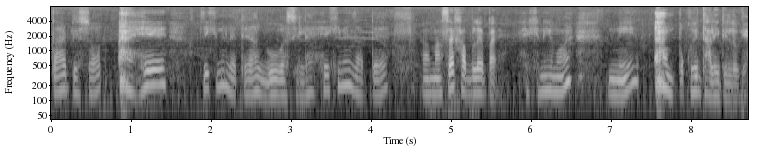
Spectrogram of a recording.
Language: Assamese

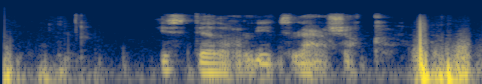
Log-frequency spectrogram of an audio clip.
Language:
Kabyle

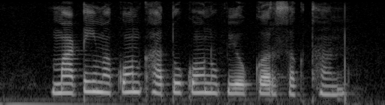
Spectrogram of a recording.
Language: Chhattisgarhi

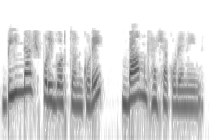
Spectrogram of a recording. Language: Bangla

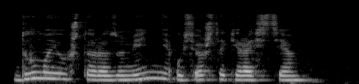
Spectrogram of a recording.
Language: Belarusian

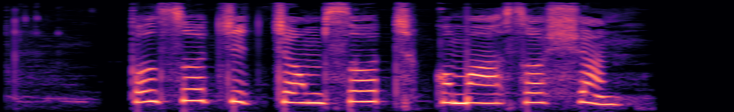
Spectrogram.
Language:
Kalenjin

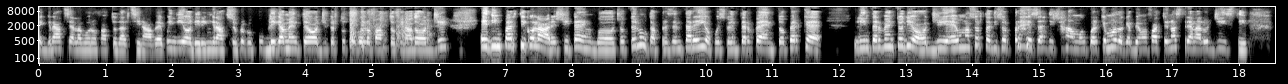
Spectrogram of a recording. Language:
Italian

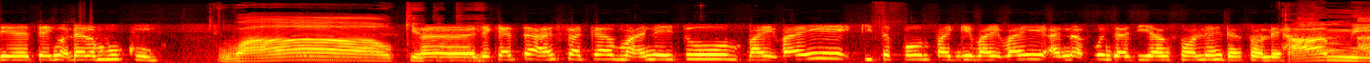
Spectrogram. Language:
Malay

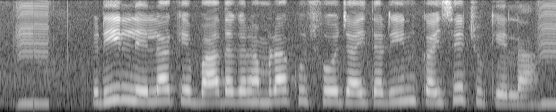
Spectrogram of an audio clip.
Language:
Magahi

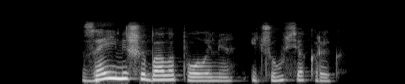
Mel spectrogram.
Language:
Belarusian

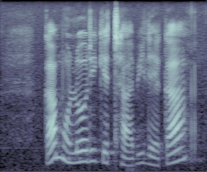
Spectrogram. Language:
Northern Sotho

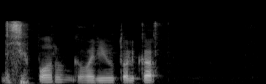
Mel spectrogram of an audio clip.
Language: Russian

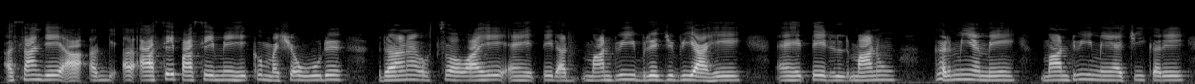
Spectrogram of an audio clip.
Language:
Sindhi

